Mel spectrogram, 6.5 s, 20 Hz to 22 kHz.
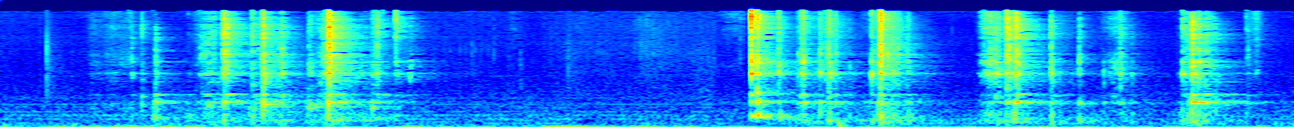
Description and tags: The process of unscrewing the cover of a glass pot and then screwing it back again. Recorded with a Sony PCM-D50.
